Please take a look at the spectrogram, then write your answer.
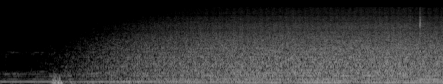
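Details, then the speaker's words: Household fan whose motor had been hard to turn, only humming without spinning, now running on high after a few drops of lubricant. It spins up with a smooth rising whoosh into an even rush of air, with no squeak or rubbing; repaired and running normally. "I literally literally just put three drops or so of squeak scone and although this thing wasn't squeaking it still fixed the problem"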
